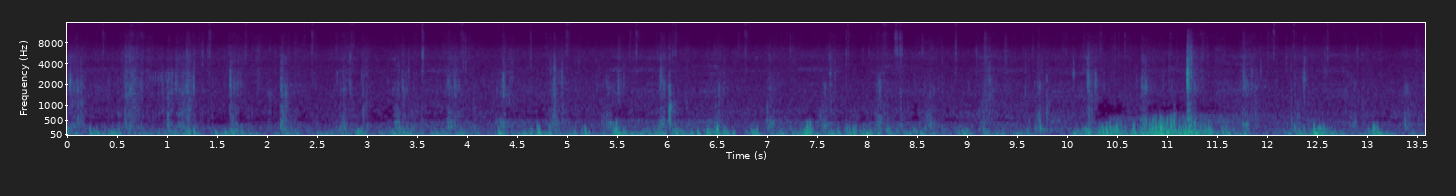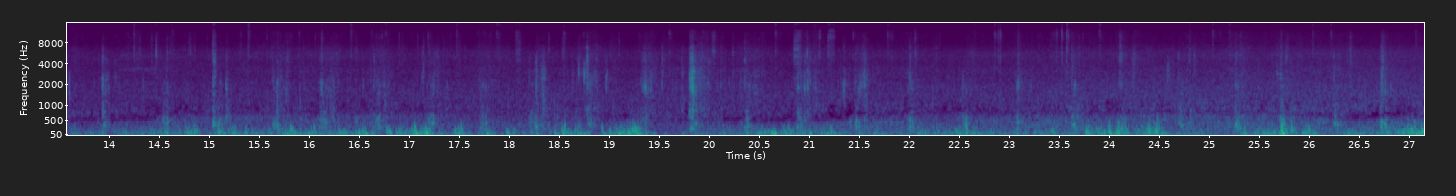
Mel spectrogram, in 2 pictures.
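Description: Footsteps crunch on a gravel path at a steady walking pace.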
